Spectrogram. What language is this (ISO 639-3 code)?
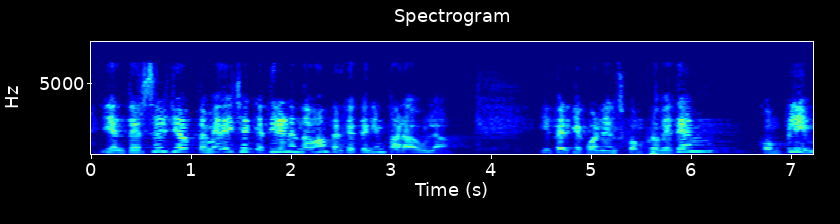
cat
